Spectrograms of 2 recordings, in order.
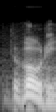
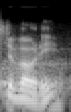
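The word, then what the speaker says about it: dévot: is the contact with God's devote as we say the real pronunciation is devot uh and Awakening affinity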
